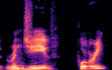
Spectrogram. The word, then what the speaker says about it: Ranjeev Puri: My name is Ranjeev Puri, first name Ranjeev, last name Puri, Puri, and I'm a state representative in Michigan's 24th House District.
